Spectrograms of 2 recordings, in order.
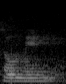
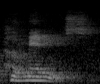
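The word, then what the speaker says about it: пельмени: So instead of pelmeni, we say pelmeni, pelmeni. So you make this letter L soft by placing the soft letter after the letter L.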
